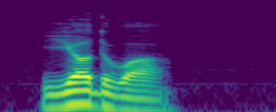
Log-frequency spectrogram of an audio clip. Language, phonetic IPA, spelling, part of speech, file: Polish, [ˈjɔdwa], jodła, noun, Pl-jodła.ogg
